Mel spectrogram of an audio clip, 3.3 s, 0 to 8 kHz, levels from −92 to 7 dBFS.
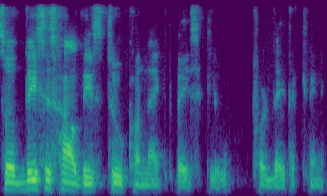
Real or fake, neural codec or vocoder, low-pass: real; none; 7.2 kHz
